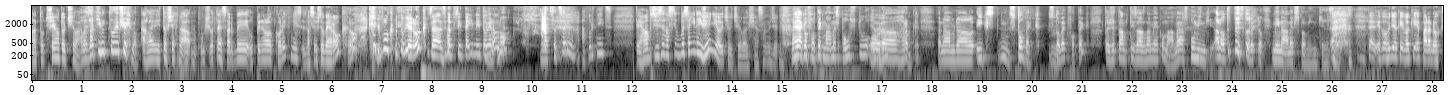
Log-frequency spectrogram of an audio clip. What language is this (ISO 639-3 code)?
ces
